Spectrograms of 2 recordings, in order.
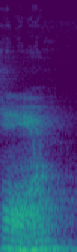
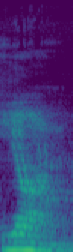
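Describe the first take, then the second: First: The word begins directly with a vowel. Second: The word begins with a 'y' sound. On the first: The speaker calls it right. "must be pronounced on" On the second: The speaker calls it wrong. "add a consonant in front, especially the consonant ya"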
